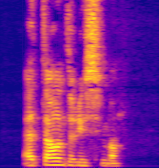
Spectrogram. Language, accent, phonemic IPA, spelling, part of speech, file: French, Canada, /a.tɑ̃.dʁis.mɑ̃/, attendrissement, noun, LL-Q150 (fra)-attendrissement.wav
- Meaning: emotion, (tender) feeling; pity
